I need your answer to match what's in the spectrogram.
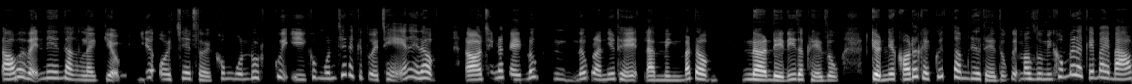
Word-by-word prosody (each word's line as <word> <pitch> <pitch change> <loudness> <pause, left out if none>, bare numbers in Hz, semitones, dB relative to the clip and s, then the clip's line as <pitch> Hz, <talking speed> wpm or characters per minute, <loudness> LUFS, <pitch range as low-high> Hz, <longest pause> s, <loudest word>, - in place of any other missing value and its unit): Đó, 245 0 +5
bởi 350 - +1
vậy - - +2
nên 290 +2 -4
rằng 240 -5 +1
là, 200 -1 -2
kiểu, - - 0
mình 415 - -21
nghĩ 220 - -20
là 320 - -2
"ôi, 240 -1 -3
chết 270 +1 -4
rồi, 200 -3 -4
không 270 -1 -10
muốn 245 -1 -6
đột 305 0 -3
quỵ, 345 -3 -4 0.2
không 330 -4 -8
muốn 275 +1 -5
chết 450 +5 -4
ở - - -1
cái - - -11
tuổi 460 -3 -1
trẻ - - -8
thế - - -2
này 310 -4 -3
đâu". 295 -1 +4 0.3
Đó 220 +2 +6
chính 280 +5 -13
là 320 - +1
cái 225 -1 +1
lúc, 320 +4 -2
ừm, 250 -2 -13
lúc 270 +2 -1
là - - +2
như 250 +3 -4
thế 205 -5 0
là 200 - +4
mình 195 -1 -7
bắt 250 +4 +1
đầu 250 -4 +7 0.4
là 230 -3 +8
n 205 - -8
để 195 -3 +6
đi 230 +5 -2
tập 235 - +2
thể 180 -3 -1
dục, 185 -1 -4 0.3
kiểu 230 -3 +10
như, 240 +4 +2
có 240 - +6
được 355 - +3
cái 270 - +1
quyết 365 +4 -7
tâm 305 -5 +1
đi 265 -1 0
thể 200 -6 -2
dục 200 - -9
ấy. - - -2
Mặc 260 0 +1
dù 255 - -4
mình 240 0 -6
không 350 +5 -4
biết 455 - +2
là 420 - +4
cái 305 - 0
bài 310 -2 0
báo 245 0 +4
255 Hz, 360 wpm, -22 LUFS, 225-300 Hz, 0.4 s, kiểu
